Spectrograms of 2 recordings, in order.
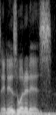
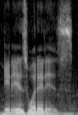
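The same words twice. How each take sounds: First: Said in the usual way. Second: Slow, drawn-out put-on voice. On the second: Shown as a demonstration. Angler repeats his motto slowly in a put-on voice. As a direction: say it again slower in a silly voice. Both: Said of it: "repeated take".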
